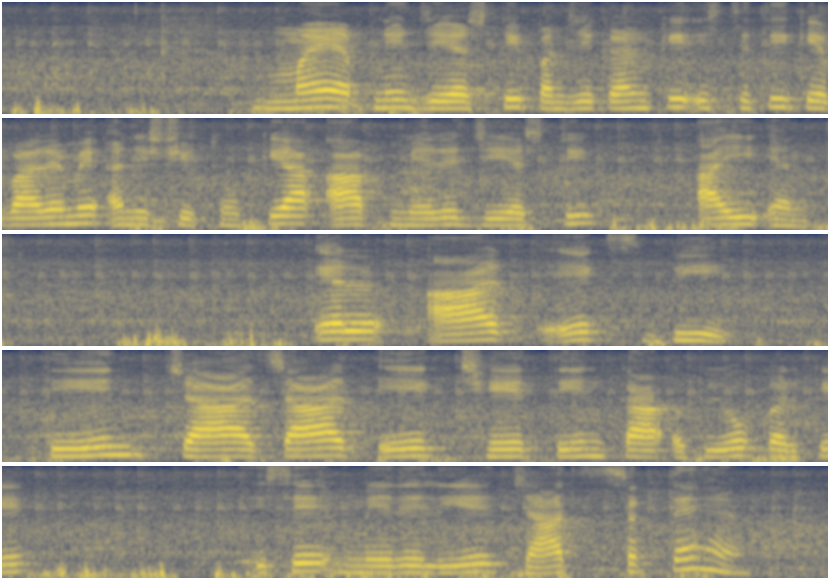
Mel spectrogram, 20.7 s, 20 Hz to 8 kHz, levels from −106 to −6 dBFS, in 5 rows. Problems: constant background noise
